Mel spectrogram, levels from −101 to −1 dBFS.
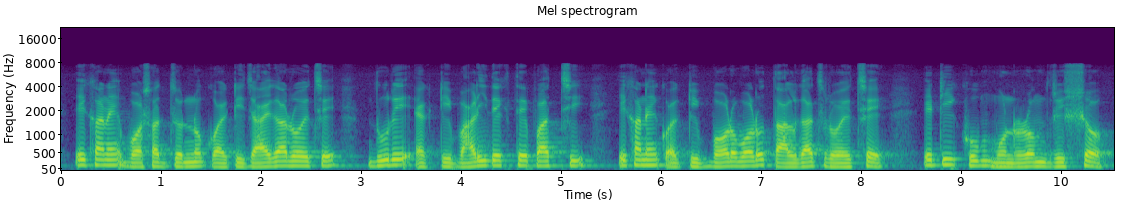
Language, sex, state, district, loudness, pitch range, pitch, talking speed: Bengali, male, West Bengal, Jalpaiguri, -16 LUFS, 110-140 Hz, 130 Hz, 125 wpm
